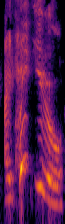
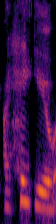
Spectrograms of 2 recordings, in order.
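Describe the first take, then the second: First: It is said high-pitched and exasperated. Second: It is said seriously in a normal low voice.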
